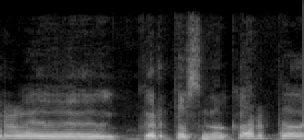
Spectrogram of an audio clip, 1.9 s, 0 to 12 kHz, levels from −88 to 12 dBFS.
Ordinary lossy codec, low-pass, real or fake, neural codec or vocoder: AAC, 64 kbps; 10.8 kHz; fake; codec, 24 kHz, 1.5 kbps, HILCodec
